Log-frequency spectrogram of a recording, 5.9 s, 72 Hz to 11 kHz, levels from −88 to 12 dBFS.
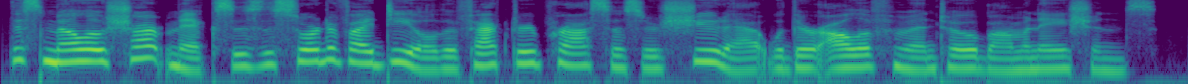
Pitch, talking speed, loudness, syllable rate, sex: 220 Hz, 190 wpm, -17 LUFS, 5.8 syllables/s, female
